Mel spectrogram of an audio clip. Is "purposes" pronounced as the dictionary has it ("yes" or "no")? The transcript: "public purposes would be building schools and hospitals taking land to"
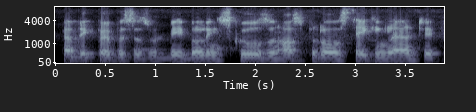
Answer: yes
